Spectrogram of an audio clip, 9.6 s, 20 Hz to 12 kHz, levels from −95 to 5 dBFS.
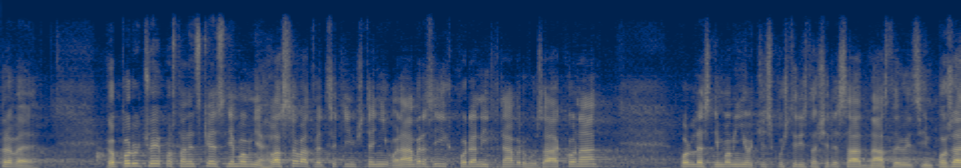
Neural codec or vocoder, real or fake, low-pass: codec, 24 kHz, 3.1 kbps, DualCodec; fake; 10.8 kHz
